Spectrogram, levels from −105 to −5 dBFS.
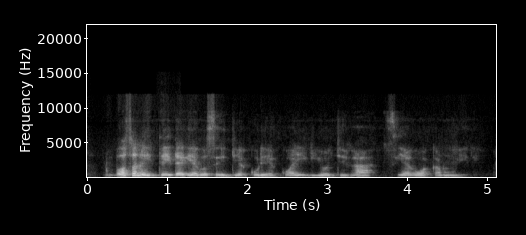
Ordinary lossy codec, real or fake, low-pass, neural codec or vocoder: Opus, 16 kbps; real; 14.4 kHz; none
